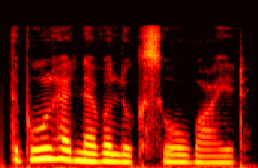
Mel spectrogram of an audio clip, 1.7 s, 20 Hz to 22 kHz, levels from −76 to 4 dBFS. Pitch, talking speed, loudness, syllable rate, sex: 190 Hz, 245 wpm, -17 LUFS, 5.9 syllables/s, female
